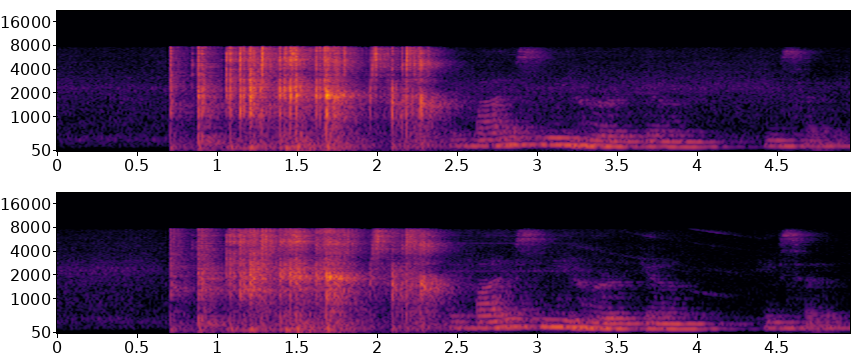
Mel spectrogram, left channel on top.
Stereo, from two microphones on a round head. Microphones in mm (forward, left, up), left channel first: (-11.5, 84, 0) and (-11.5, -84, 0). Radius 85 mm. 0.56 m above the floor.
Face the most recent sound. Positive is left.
turn(degrees=-45)  # may be behind; listen again after turning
